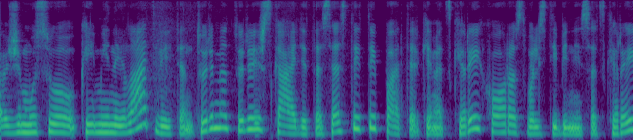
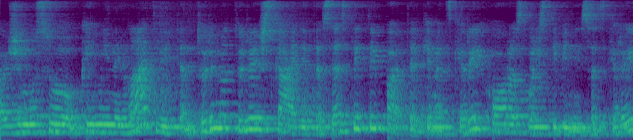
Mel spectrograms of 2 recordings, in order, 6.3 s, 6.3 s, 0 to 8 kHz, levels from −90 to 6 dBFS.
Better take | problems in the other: first | room echo; dies away in 0.8 s

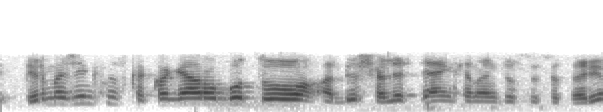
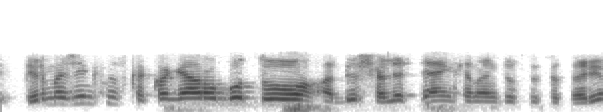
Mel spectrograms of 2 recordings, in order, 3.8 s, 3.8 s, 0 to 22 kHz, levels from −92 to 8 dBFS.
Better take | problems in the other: first | noise reduction (neural mask model RNNoise)

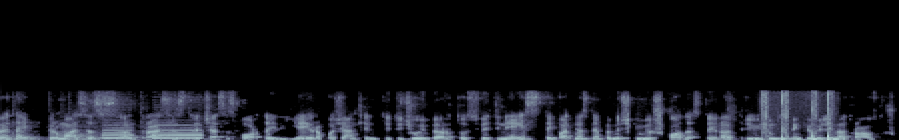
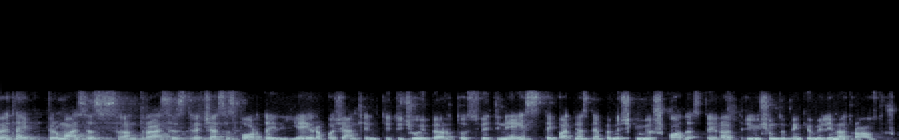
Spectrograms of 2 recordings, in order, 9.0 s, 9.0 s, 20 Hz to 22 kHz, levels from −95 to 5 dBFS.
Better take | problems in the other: second | noise reduction (classical method spectral subtraction)

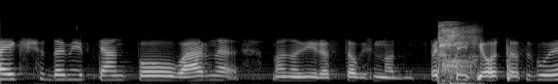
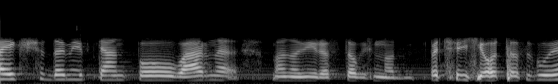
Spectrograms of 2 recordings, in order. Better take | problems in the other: second | background sound (Breathing); as loud as the speech

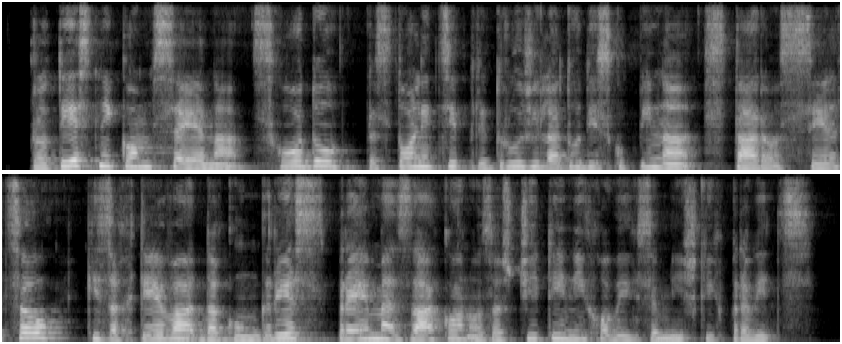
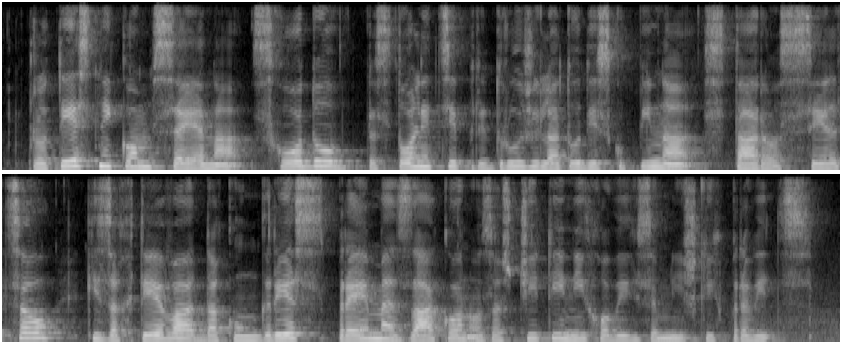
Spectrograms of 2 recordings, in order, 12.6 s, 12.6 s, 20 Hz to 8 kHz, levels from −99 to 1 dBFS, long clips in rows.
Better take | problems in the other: second | noise reduction (neural mask model DeepFilterNet 3)

